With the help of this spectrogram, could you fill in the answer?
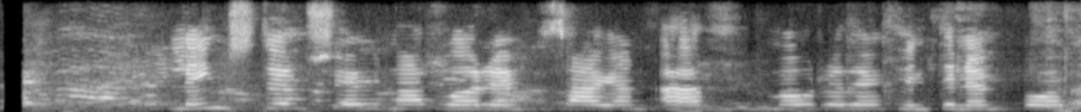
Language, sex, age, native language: Icelandic, female, 13, Icelandic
